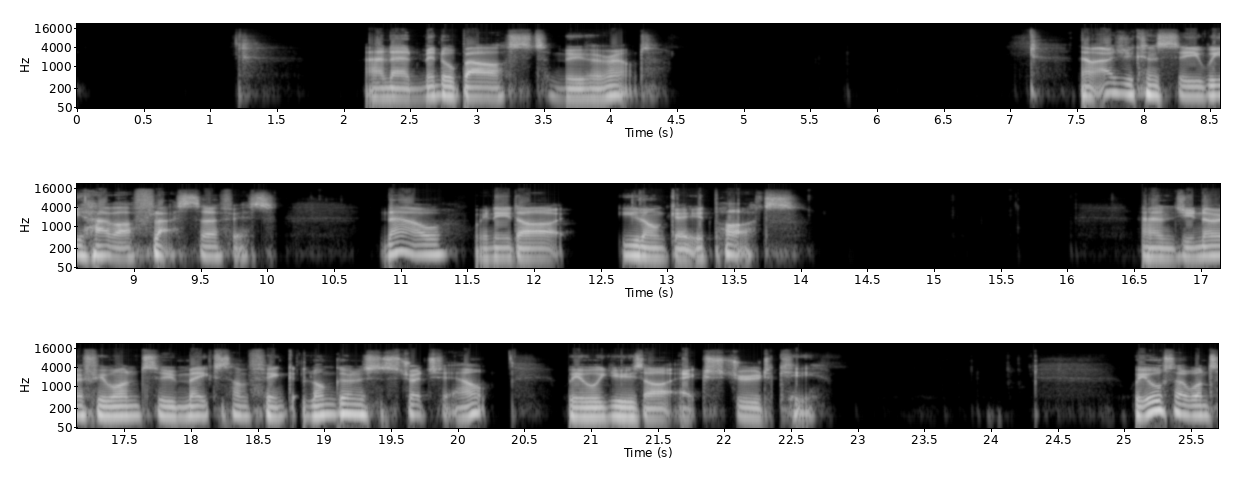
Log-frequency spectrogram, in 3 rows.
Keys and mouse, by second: 2.4-7.1 middle drag, 7.9 shift+middle click, 10.4 shift+middle click, 14.0-15.1 shift+middle drag, 15.6 middle click, 17.2 shift+middle click.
